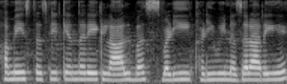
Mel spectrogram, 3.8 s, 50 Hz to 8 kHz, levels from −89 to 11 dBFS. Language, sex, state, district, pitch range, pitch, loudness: Hindi, female, Madhya Pradesh, Bhopal, 215-230 Hz, 225 Hz, -15 LUFS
